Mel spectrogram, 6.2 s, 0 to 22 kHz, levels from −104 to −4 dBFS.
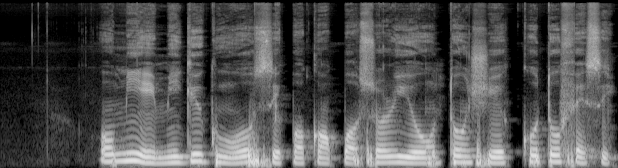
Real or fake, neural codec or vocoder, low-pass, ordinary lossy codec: real; none; none; none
